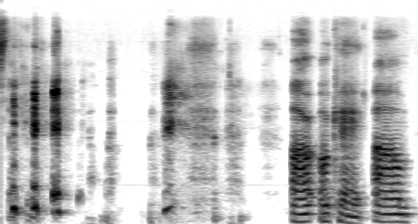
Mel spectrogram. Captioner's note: both laughing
